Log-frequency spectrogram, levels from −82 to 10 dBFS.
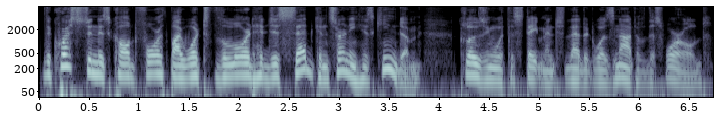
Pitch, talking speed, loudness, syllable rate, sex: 110 Hz, 230 wpm, -19 LUFS, 5.4 syllables/s, male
